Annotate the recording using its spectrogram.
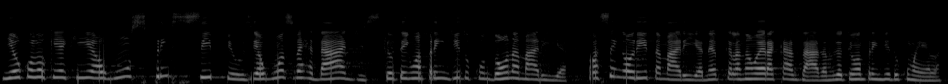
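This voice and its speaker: Woman, Brazilian Portuguese accent, high voice, devotional conference talk, chatty and anecdotal, long hall echo. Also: fairly quick, hardly any pauses. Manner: conversational and anecdotal, with gentle self-deprecating humor. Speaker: conference speaker. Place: church hall.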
